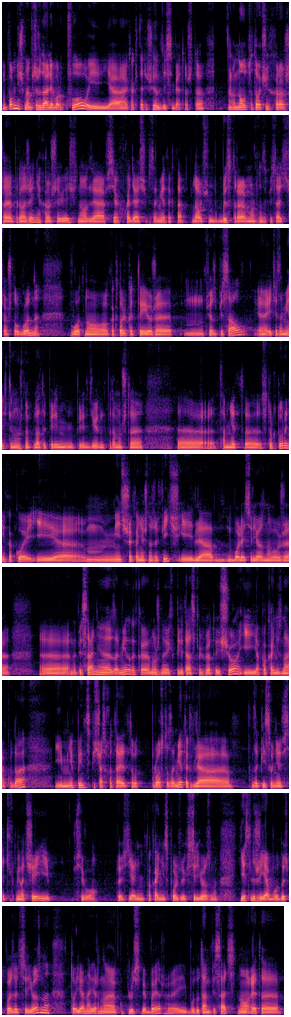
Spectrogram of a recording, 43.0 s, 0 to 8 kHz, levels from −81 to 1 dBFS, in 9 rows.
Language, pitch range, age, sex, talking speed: Russian, 110-120 Hz, 20-39, male, 170 wpm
